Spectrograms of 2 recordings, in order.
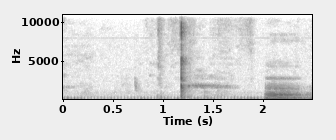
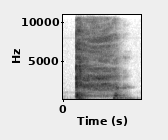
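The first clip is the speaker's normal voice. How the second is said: dry cough; a short real cough; 12 dB louder than usual. Real, not acted. Coughs, fears she will sneeze.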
